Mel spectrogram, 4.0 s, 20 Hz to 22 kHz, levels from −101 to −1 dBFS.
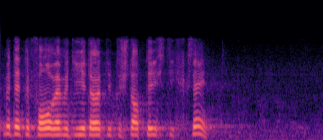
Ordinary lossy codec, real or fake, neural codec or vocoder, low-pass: Opus, 16 kbps; fake; vocoder, 22.05 kHz, 80 mel bands, WaveNeXt; 7.2 kHz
